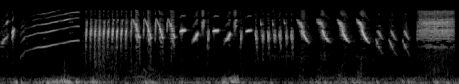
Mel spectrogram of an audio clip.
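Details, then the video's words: Song of a European goldfinch, 2022: opens with clear rising whistled slurs, then a buzzy rattle and a fast stream of bright chattering, tinkling notes ending in a harsh wheeze, over soft low background rumble. "chant chardonneret 2022"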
